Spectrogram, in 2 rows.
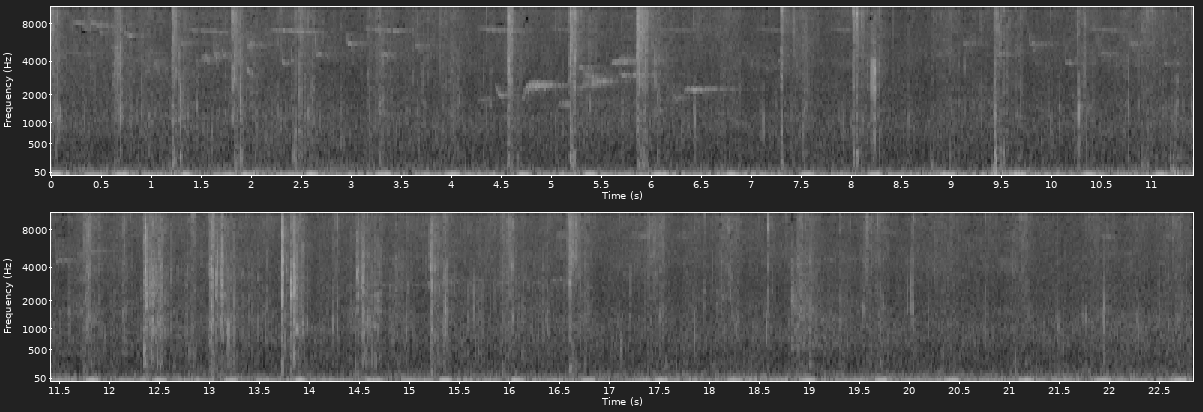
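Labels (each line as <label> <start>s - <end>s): A faint sound of wind. 0.0s - 22.8s
Footsteps of a person walking quickly outdoors on natural ground. 0.0s - 22.8s
High-pitched bird chirping in the distance. 0.0s - 22.8s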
